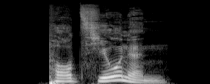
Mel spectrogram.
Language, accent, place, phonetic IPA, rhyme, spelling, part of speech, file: German, Germany, Berlin, [pɔʁˈt͡si̯oːnən], -oːnən, Portionen, noun, De-Portionen.ogg
- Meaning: plural of Portion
